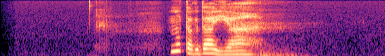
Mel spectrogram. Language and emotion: Russian, sad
